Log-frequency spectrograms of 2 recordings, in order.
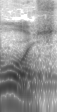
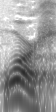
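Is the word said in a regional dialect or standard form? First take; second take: standard; regional dialect. First: Said in the ordinary standard pronunciation. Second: Said in the speaker's regional home-dialect pronunciation. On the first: This is how other people say it. "instead of wash" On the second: This is how people from the speaker's home region say it. "that's why we say wash"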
